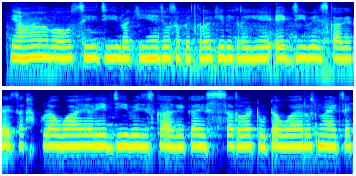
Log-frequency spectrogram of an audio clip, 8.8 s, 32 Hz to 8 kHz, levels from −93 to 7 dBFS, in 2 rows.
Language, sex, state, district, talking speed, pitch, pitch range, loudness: Hindi, female, Chhattisgarh, Balrampur, 260 wpm, 205 Hz, 200-210 Hz, -33 LUFS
